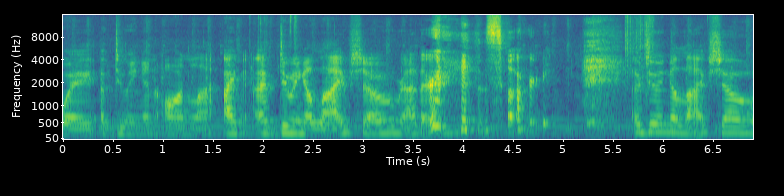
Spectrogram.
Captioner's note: laughs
